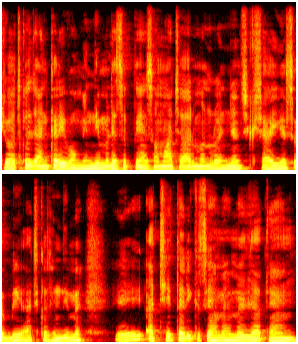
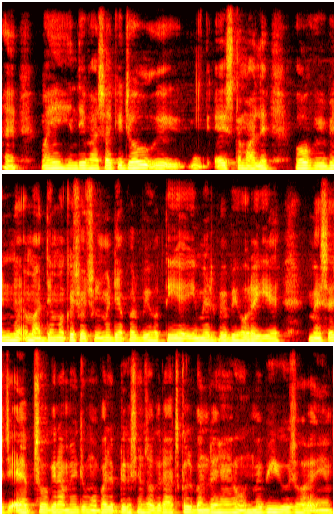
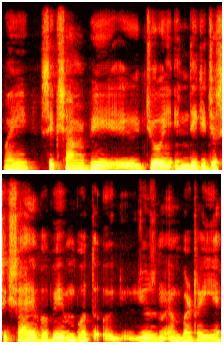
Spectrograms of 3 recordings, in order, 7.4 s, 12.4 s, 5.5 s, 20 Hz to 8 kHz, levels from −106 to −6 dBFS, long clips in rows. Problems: constant background noise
